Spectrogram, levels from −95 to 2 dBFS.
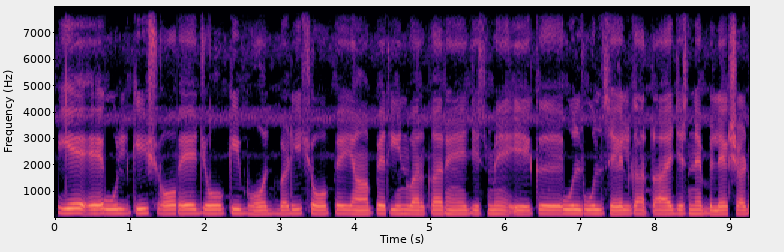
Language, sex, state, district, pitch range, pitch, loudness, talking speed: Hindi, male, Jharkhand, Jamtara, 145-155 Hz, 150 Hz, -29 LUFS, 180 wpm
